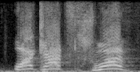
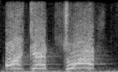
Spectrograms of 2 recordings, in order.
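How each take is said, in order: First: The word is said without aggression. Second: The word is said aggressively and forcefully. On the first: The speaker calls it wrong. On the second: The speaker calls it right.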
